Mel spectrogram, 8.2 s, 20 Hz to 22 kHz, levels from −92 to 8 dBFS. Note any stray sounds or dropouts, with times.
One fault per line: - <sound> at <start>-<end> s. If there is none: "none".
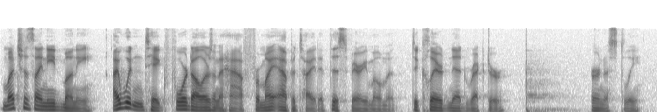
- thud at 6.6-7.3 s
